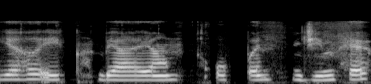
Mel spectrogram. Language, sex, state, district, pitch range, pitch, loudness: Hindi, male, Himachal Pradesh, Shimla, 205-225 Hz, 210 Hz, -15 LUFS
